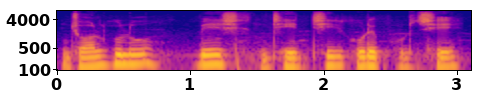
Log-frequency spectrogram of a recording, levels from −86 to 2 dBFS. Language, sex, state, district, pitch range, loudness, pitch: Bengali, male, West Bengal, Alipurduar, 125-145 Hz, -17 LUFS, 130 Hz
